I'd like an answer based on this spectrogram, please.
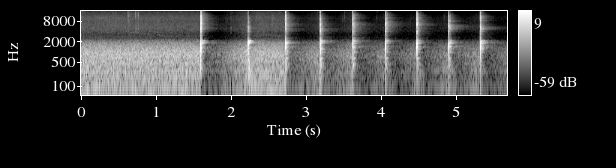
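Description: Hammer blows on a freeze plug driver, seating an expansion (core) plug in a small-block Chevy 350's engine block: sharp metal strikes about two a second, each with a brief ring, starting about a second and a half in. Before them a steady rushing noise cuts off.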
